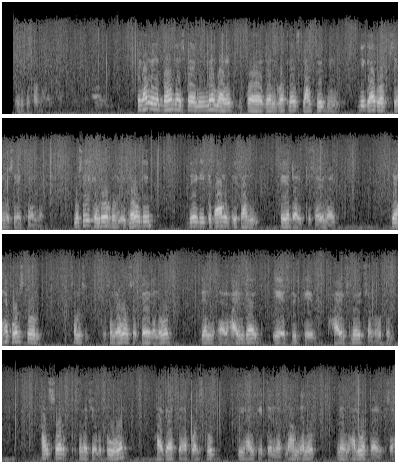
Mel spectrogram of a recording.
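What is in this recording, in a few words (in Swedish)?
Gothem Gotland, dialekter, Svenska sagor; Folkminnen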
